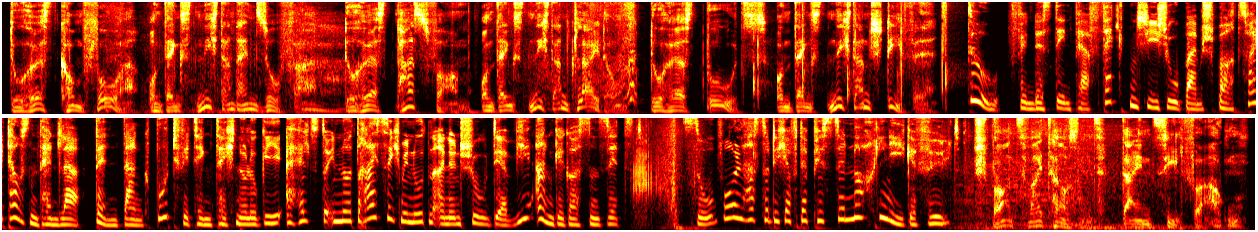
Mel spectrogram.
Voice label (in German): Sprecherdemo, TV-Werbung; Sport2000 Bootfitting; Hörbeispiele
